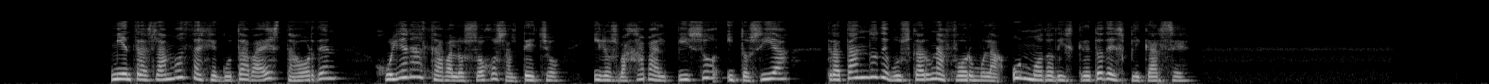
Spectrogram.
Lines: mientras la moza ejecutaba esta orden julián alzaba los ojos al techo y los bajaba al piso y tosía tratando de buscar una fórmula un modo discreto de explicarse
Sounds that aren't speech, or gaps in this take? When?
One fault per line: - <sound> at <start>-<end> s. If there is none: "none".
none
